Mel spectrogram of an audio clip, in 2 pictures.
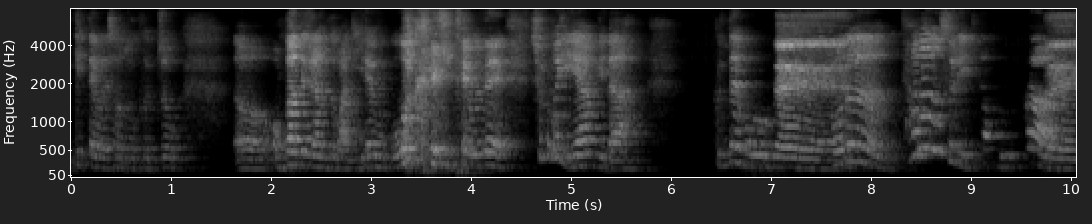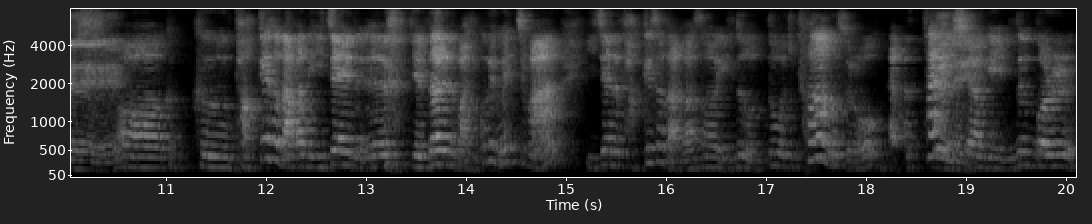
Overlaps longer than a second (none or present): none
